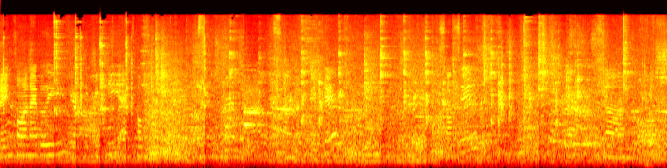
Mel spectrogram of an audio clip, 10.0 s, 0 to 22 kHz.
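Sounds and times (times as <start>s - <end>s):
background chatter: 0.0s - 10.0s
dishes and cutlery clinking: 0.8s - 10.0s.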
